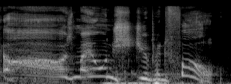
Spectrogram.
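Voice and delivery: high, slow, sheepish mock victim voice; imitating a sheepish staff member, high and slow. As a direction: put on a high embarrassed voice, dragging it out. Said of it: "I go".

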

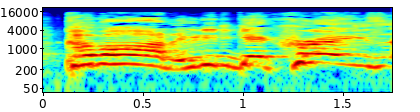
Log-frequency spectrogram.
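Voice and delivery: mock a rapper pleading with a dead crowd; mock hype man. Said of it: "And they're like".

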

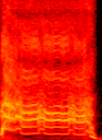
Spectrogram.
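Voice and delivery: a high, strange cry; demon scream. Retold or imitated. Preacher acting the demon screaming as it leaves. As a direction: scream as the thing is cast out. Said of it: "That thing screamed".

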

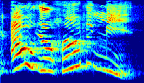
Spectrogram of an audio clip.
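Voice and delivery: put-on very high, drawn-out child's wail; hurt little boy crying out; pained cry. A narrator's reading. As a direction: wail in pain at being pinched. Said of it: "Eric cried".

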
